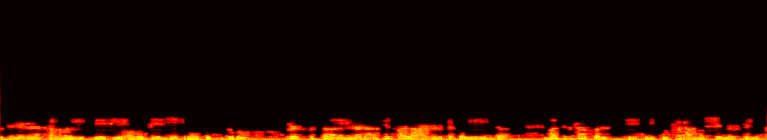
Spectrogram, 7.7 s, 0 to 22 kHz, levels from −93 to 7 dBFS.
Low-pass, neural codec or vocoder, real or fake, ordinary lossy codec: 3.6 kHz; vocoder, 44.1 kHz, 128 mel bands, Pupu-Vocoder; fake; none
